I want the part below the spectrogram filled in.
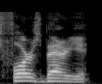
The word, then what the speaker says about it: Forsberg: Peter Forsberg is not a person during the duration of this tournament. It's Forsberg. – Really? – That's how you say it.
